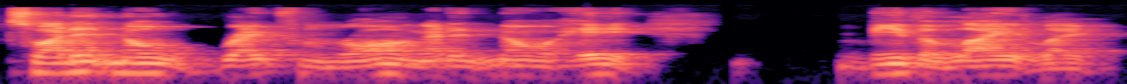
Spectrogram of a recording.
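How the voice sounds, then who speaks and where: Earnest low-voiced man, echoey room. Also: a little slow, sharp tone. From Canada. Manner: earnest, rambling with restarts and fillers. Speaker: guest. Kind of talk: conversational interview storytelling.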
